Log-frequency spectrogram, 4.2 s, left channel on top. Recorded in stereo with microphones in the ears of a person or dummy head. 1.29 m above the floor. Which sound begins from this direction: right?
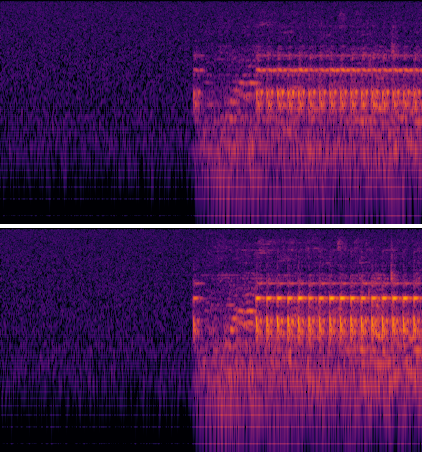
Tapping, at 1.9 s.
